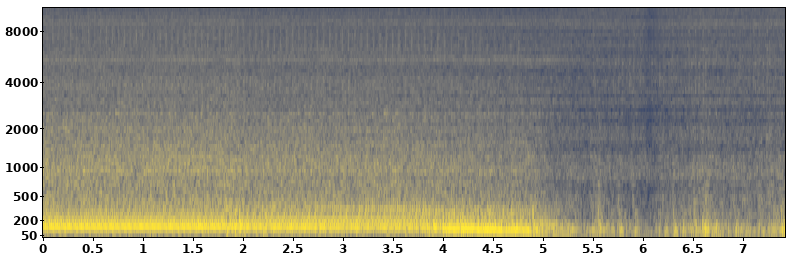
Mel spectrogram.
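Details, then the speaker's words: 1966 Ford Mustang after fixing ignition bypass of pink resistor wire (points melted), bright spark now; engine catches with low lumpy drone, sags and dies after about five seconds, still acting like flooding out; cause not found. "Still acting like flooding out."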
